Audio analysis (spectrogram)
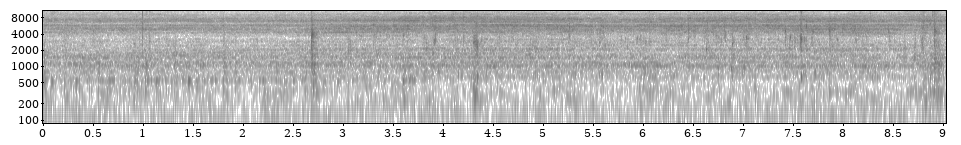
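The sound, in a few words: washing hands under running tap water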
